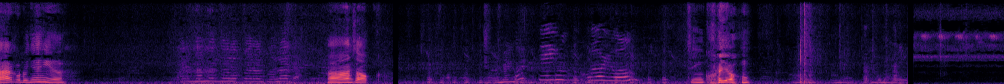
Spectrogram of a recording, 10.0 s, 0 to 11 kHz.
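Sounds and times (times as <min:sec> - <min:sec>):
chicken calling: 0:04.0 - 0:09.1.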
